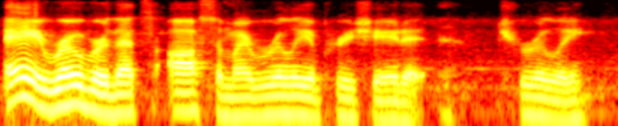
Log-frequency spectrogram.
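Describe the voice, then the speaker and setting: A man's voice: lowish voice, normal speed. A tired man hosting a casual livestream, chatting loosely with a regular viewer and sighing between thoughts. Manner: relaxed, rambling, sighs often. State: tired, yawning. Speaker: livestream host.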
